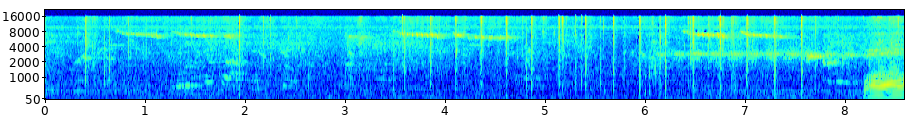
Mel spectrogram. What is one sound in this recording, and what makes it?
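Small fish drop out of a shaken bamboo trap onto bare earth.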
